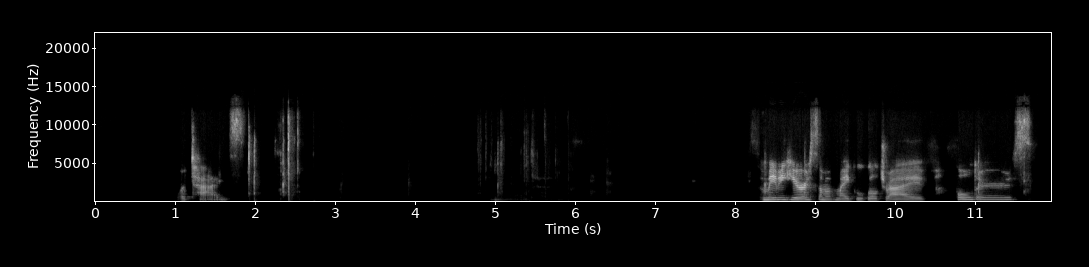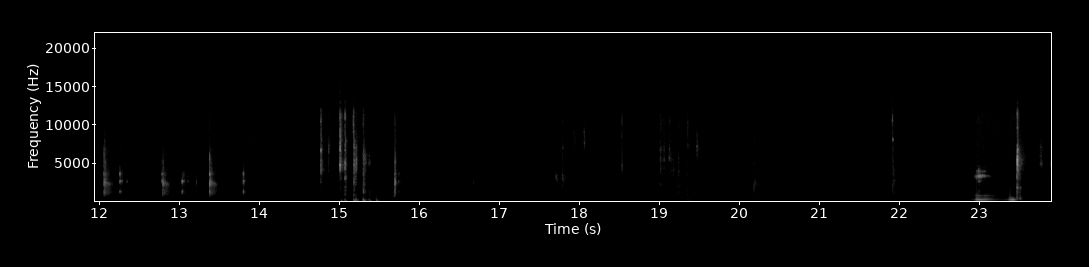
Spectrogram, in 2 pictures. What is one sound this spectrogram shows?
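A young woman speaks calmly over an online call, in short bursts.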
